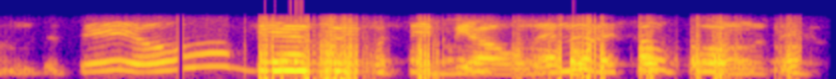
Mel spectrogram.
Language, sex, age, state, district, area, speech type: Nepali, female, 18-30, West Bengal, Kalimpong, rural, conversation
